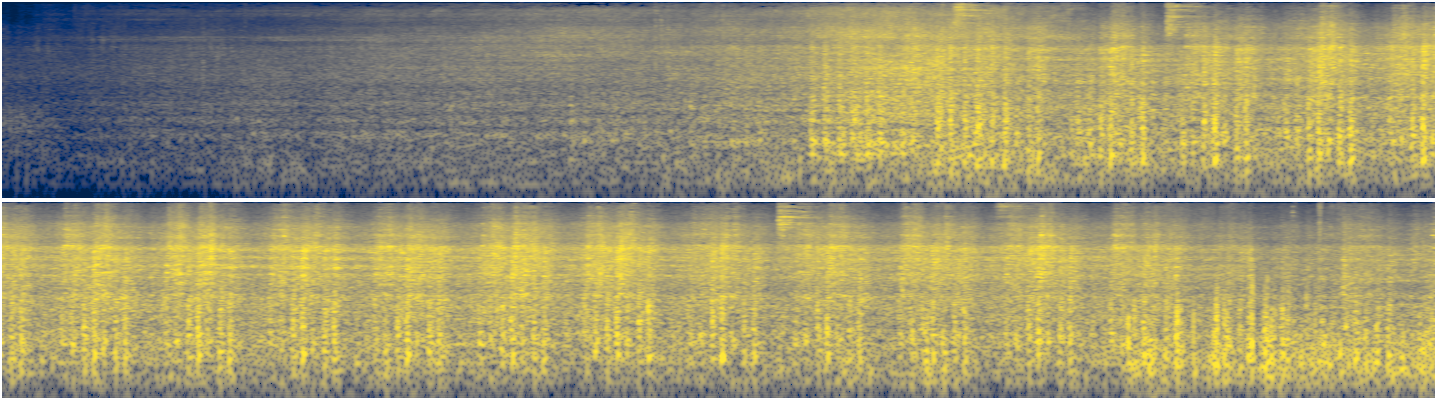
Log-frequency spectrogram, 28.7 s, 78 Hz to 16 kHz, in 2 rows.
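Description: A JR Freight EF210 electric locomotive hauling a long container freight train approaches, growing steadily louder, and comes abreast about eight seconds in. Then the container wagons run past at speed, their wheels clattering steadily over the rail joints.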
